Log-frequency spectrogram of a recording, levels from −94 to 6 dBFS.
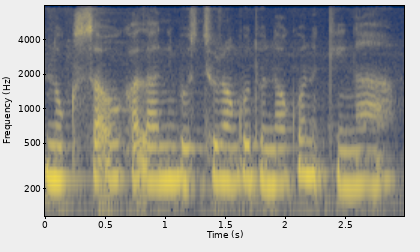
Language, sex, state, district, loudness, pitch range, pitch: Garo, female, Meghalaya, South Garo Hills, -15 LUFS, 225-245 Hz, 235 Hz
